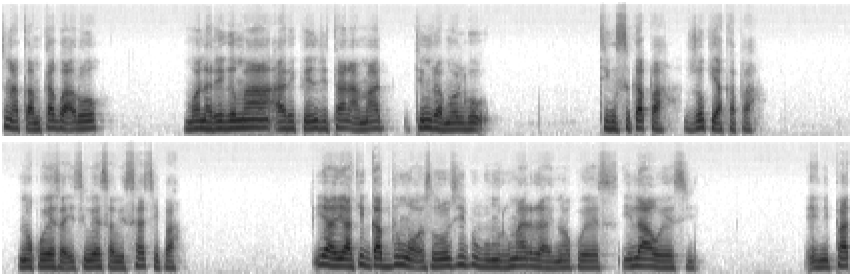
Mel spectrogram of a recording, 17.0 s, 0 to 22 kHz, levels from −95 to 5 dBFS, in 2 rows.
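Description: No technical faults can be heard in this speech recording.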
